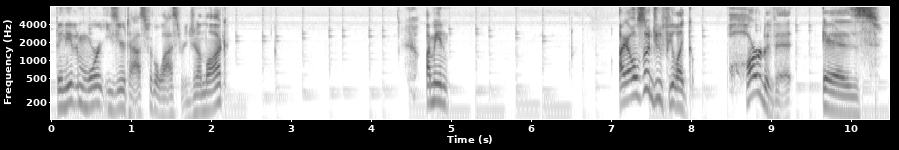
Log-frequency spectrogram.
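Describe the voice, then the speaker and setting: Tired, lively-voiced male streamer. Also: on the high side, slow pace, long pauses, faint music behind. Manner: rambling, chatty, reading chat aloud. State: tired, sleep deprived. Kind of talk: casual live-stream gaming chat.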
